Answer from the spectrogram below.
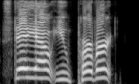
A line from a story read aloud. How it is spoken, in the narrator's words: I yelled in a voice not mine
